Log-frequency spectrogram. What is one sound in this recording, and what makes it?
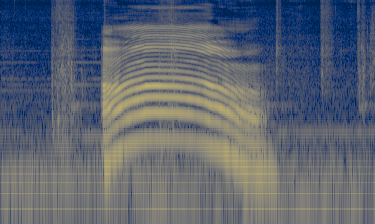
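A young man exclaims with a long drawn-out cry into a microphone.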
